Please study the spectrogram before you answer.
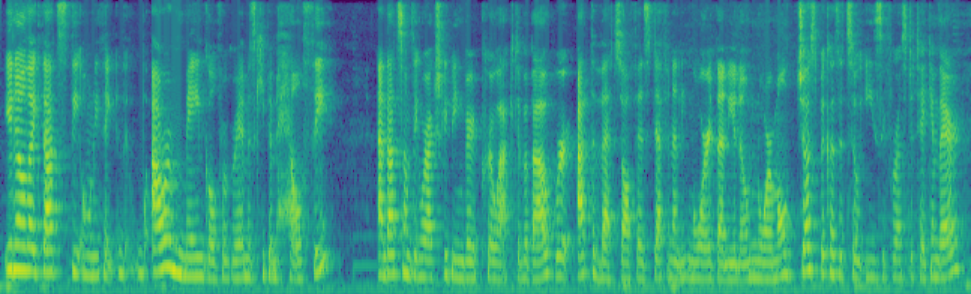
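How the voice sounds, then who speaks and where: A woman in her thirties with a Swedish accent, hosting a casual question-and-answer chat in a lively, talkative way and laughing often. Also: on the low side, a little fast. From Sweden. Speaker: vlogger host.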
